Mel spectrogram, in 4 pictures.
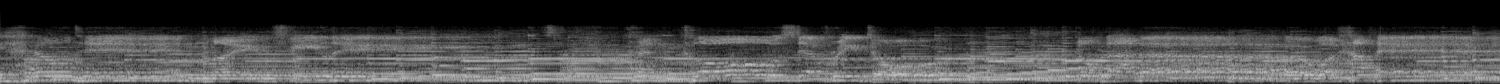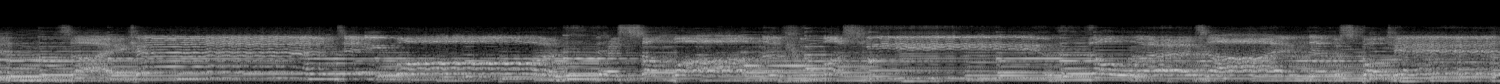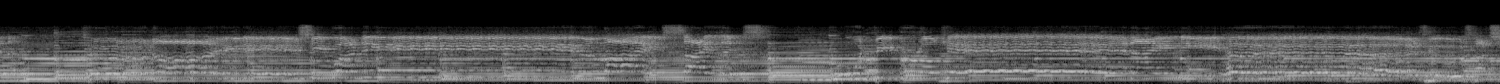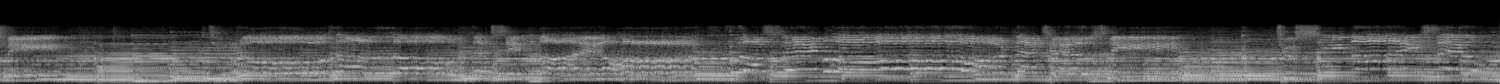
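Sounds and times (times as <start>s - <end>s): piano accompaniment: 0.0s - 60.0s
man singing a slow ballad: 47.3s - 57.0s.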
